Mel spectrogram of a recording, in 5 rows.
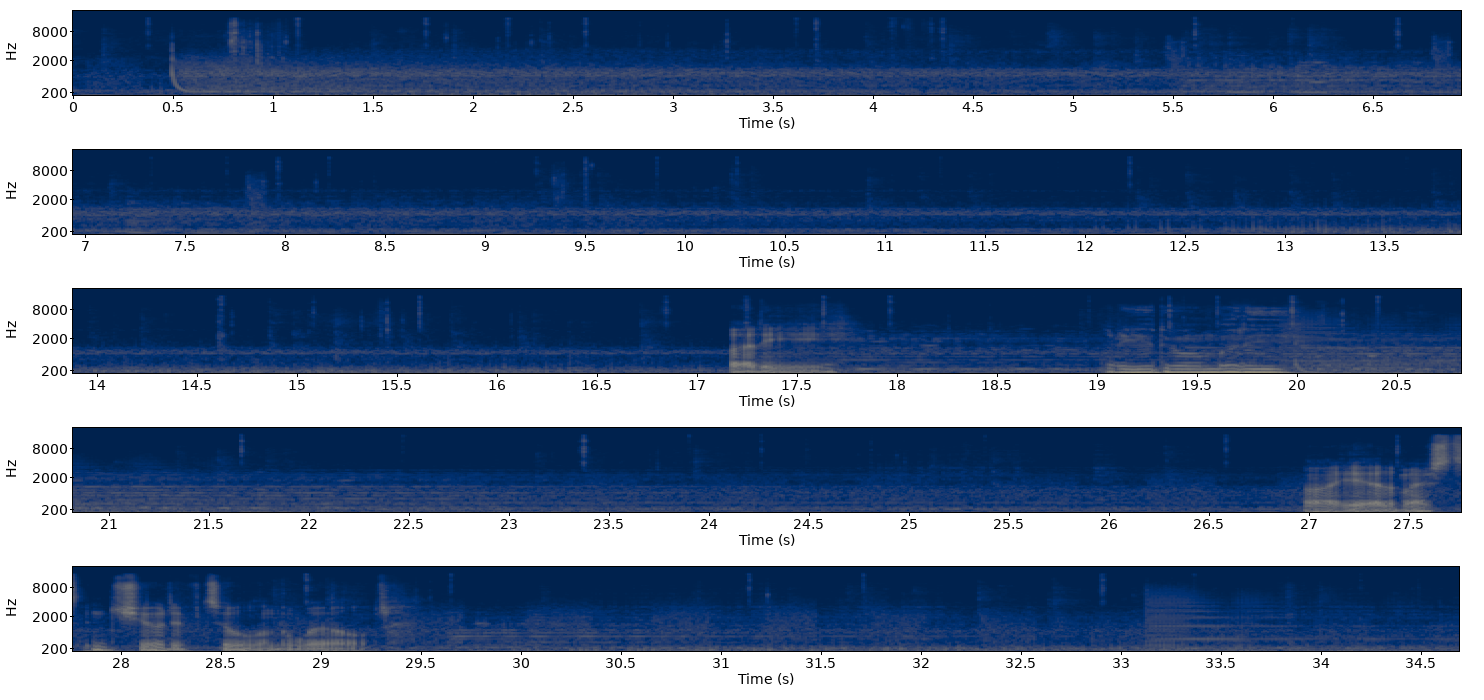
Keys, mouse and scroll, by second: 1.1 alt+click, 2.2 click, 3.7-5.6 drag, 6.1 click, 7.4 click, 8.3-9.3 alt+drag, 9.9 click, 11.3 click, 13.7-15.1 drag, 15.6-16.9 alt+drag, 17.7 alt+click, 18.4 scroll up 4, 19.0 alt+middle click, 19.6 alt+click, 20.4-21.7 drag, 22.4 click, 23.9 alt+click, 24.5 alt+middle click, 25.4-26.6 drag, 27.5-29.0 drag, 29.6-31.2 alt+drag, 31.7-33.0 drag, 33.4 alt+click, 34.5 alt+middle click.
